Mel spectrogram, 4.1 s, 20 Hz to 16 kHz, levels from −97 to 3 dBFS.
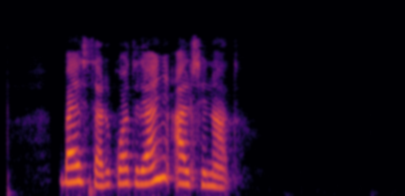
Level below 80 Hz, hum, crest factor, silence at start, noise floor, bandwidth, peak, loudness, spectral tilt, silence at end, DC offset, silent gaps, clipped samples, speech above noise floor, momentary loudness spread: -72 dBFS; none; 20 dB; 0.6 s; under -90 dBFS; 8.2 kHz; -14 dBFS; -31 LUFS; -4.5 dB/octave; 1.75 s; under 0.1%; none; under 0.1%; over 59 dB; 7 LU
